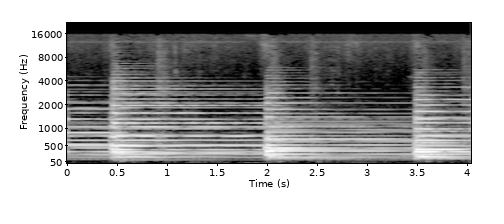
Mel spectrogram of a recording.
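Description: Upright piano playing slow block triads with both hands, three chords struck about a second and a half apart, each left to ring and fade. They are major and minor triads of a chord progression in C major, played in different voicings.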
